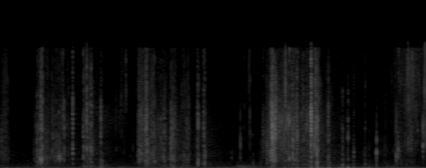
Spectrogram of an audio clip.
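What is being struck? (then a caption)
Play foam lump of tiny foam beads. A yellow lump of play foam (foam bead clay) is kneaded, squeezed and torn apart with fingers and long nails close to the mic. The result is a dense run of bright, crackling crinkles and tearing crunches over a low rumble, getting louder in the second half.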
